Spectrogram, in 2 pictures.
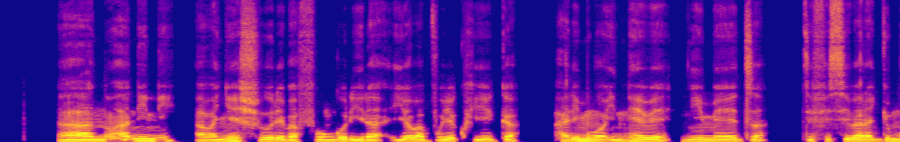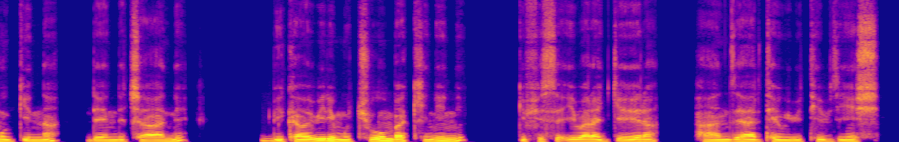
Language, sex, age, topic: Rundi, male, 18-24, education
